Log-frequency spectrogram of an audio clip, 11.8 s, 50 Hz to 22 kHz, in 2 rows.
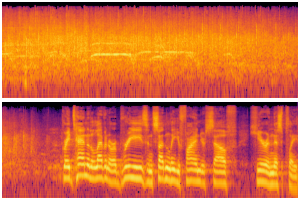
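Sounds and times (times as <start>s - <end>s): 
large audience applause: 0.0s - 7.0s
whistle-like cheer: 1.7s - 4.0s
speech: 7.2s - 11.8s.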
